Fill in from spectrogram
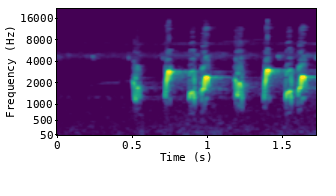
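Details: Bright double-style song of a red-whiskered bulbul: a single lead note followed by two linked groups of three crisp whistles each, swinging between high and lower pitches, sung with a clear voice.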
